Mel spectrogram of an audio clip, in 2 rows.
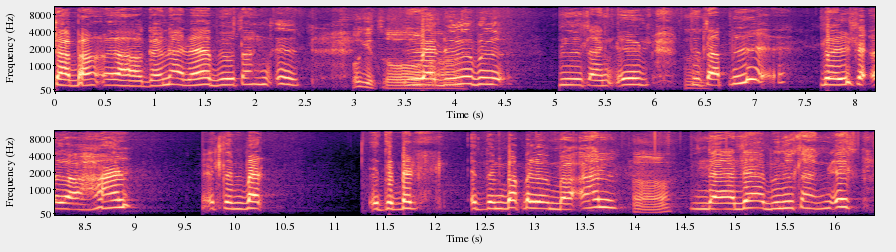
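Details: Woman aged 25 with cerebral palsy and delayed speech development; she communicated only in writing in primary school and began speaking in junior high after therapy with her mother; dysarthria.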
